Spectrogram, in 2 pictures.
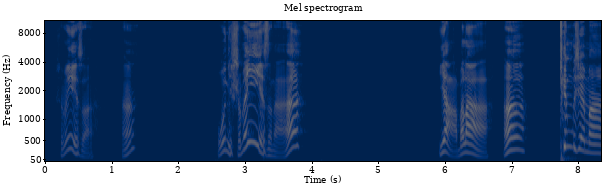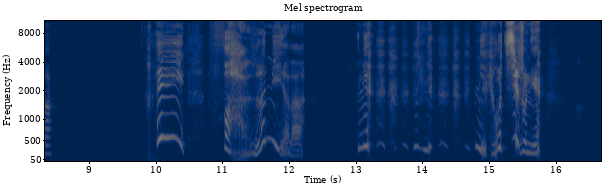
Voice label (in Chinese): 嚣张角色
